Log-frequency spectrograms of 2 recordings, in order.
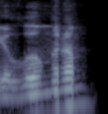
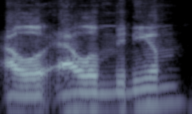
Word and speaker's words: aluminium: The aluminum or aluminium, depending on who says it, right? I just say aluminum. I'm probably saying it wrong, but the aluminium is how I guess the English say it.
